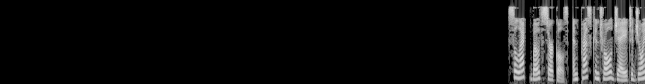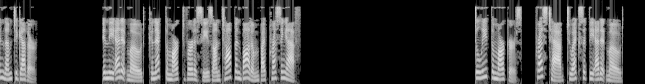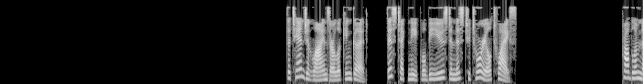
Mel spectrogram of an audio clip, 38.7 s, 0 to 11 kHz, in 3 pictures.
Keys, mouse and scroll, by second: 1.4 click, 2.1 shift+click, 2.5 x, 4.0 click, 4.4-5.3 shift+drag, 5.3 f, 5.8 click, 6.1 shift+click, 7.2 f, 9.5 Tab, 10.4 shift+click, 12.2 ctrl+j, 12.9 Tab, 13.6-15.0 shift+middle drag, 15.0 click, 16.3 shift+click, 17.2 f, 17.9-19.5 shift+middle drag, 19.5 click, 20.8 shift+click, 21.8 f, 22.7-23.9 shift+middle drag, 23.9 click, 24.6 shift+drag, 25.6 shift+click, 26.8-27.6 shift+middle drag, 27.6 shift+click, 28.2 shift+scroll down 1, 28.2-28.7 shift+middle drag, 28.7 x, 30.5 Tab, 31.4-34.5 shift+middle drag.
